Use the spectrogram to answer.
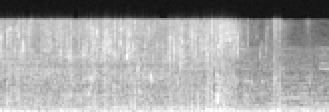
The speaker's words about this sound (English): Clean up my hands quickly.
